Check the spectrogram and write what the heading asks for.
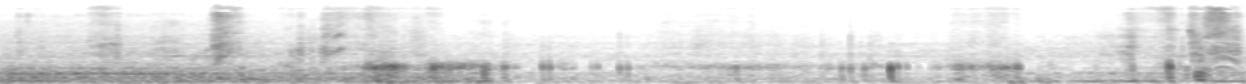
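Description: Faint handling noise as a handheld camera moves around a car's interior: scattered small clicks and rustles, with two short sniff-like puffs about two and five seconds in.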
